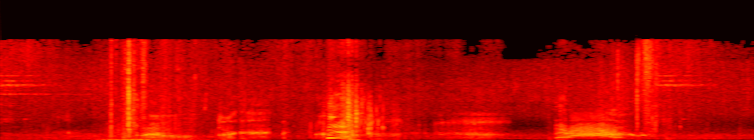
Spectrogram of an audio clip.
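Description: A creature snarls and shrieks close by.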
